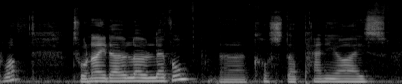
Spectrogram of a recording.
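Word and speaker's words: Costa Panayi: tornado low level uh cost pan eyes that's how you pronounce his name uh excellent 3D shooter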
